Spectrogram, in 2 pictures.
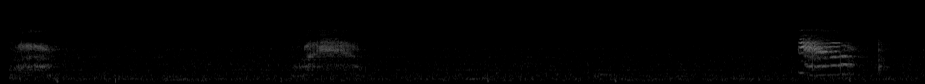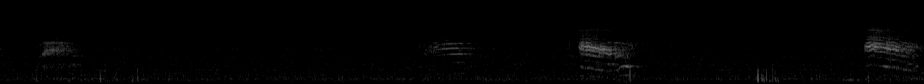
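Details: Scottish Fold kitten indoors, watching another cat on a screen, giving short meows with stacked harmonics, about seven calls spread over eighteen seconds, some falling in pitch, others brief chirps, over a quiet room background.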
